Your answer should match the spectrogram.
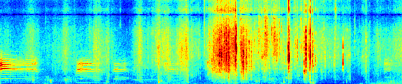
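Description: Sheep bleating: one loud call at the start, then two shorter calls within the next few seconds. Then, from about four seconds in, dry grass and dead twigs rustle and crackle with several sharp snaps as a hand grabs at them.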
